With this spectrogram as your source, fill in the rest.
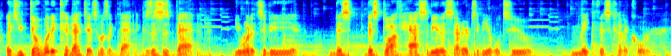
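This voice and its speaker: Allergies have left this man's nose stuffed up and congested as he narrates a laid-back building tutorial over gameplay. The gaming video creator's voice sits on the low side, and his instructions are chatty and relaxed.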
